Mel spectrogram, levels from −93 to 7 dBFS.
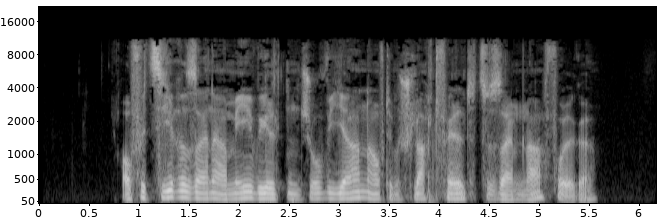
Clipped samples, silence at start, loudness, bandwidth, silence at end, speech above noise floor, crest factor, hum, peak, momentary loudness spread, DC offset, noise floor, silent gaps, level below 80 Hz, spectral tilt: under 0.1%; 0.85 s; -18 LUFS; 11.5 kHz; 0.6 s; 54 dB; 18 dB; none; 0 dBFS; 8 LU; under 0.1%; -72 dBFS; none; -42 dBFS; -4 dB/octave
